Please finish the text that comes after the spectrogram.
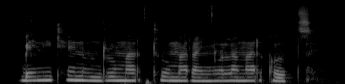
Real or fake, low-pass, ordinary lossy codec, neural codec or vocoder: fake; none; none; codec, 44.1 kHz, 7.8 kbps, DAC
